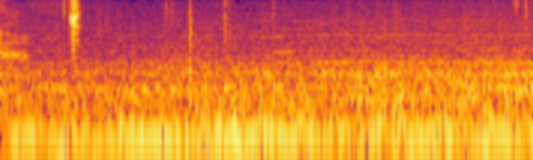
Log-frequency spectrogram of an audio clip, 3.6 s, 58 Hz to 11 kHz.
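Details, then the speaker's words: 2021 Honda Civic 1.5 turbo with CVT under hard acceleration at about 4000 rpm on boost: a deep, steady, boomy drone holding one pitch that gets louder but not better. This is the normal sound of this engine. "this is about 4000 rpm and again the engine doesn't sound very very text it gets louder but not much better sounding though"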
